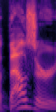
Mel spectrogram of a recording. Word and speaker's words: Bowser: Rhymes with Cowers. Oh yeah, Bowser.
